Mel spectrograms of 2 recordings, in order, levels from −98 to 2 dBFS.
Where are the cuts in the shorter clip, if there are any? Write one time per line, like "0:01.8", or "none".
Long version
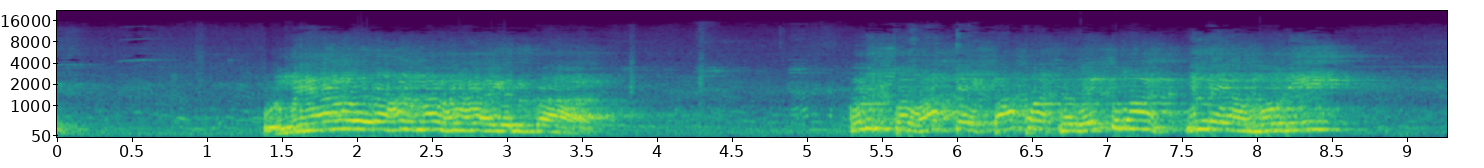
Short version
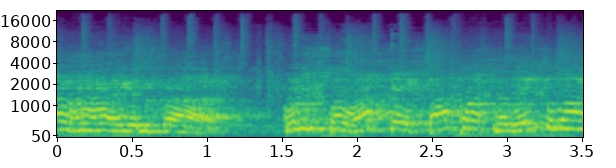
0:01.3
